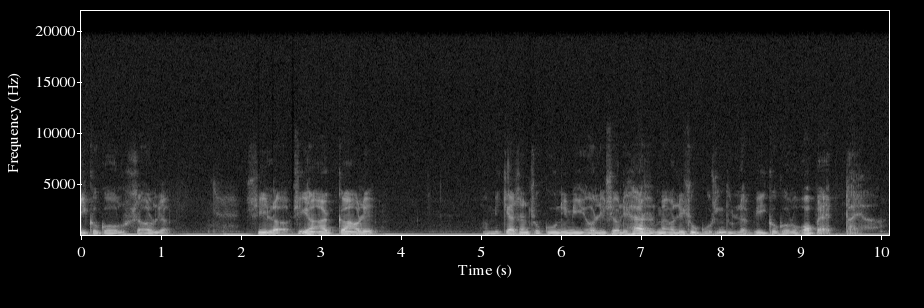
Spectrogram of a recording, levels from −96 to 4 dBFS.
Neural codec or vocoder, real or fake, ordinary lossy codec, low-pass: none; real; none; 19.8 kHz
